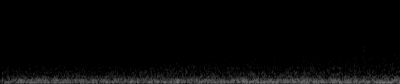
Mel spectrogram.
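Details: Stethoscope auscultation over the renal artery in a patient with hypertension, listening for a bruit: none heard, no renal artery bruit.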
